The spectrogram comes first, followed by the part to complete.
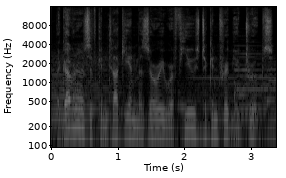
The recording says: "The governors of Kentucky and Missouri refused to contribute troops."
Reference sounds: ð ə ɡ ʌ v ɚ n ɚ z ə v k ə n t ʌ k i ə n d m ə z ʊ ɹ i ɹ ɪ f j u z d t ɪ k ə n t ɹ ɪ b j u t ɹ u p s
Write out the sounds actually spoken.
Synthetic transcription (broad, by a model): ð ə ɡ ʌ v ɚ n ɚ z ə v k ə n t ʌ k i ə n m ə z ʊ ɹ i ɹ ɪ f j u z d t ɪ k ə n t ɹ ɪ b j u t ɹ u p s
